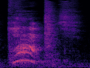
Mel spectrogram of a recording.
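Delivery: high, sharp "Catch!"; sudden cry. Shown as a demonstration. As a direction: cut in with a high call. Director demonstrates a sudden interrupting cry.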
